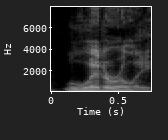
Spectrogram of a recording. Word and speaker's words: literally: So this word becomes the 4-syllable literally. When I was back in South Jersey last fall, I had someone point out that they could tell I had a weird accent because I supposedly used the British version of this word. It's odd that I never realized it beforehand, but it is quicker to say at only 3 syllables, albeit with a slight pause.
